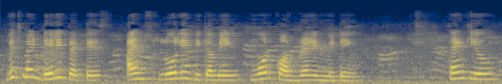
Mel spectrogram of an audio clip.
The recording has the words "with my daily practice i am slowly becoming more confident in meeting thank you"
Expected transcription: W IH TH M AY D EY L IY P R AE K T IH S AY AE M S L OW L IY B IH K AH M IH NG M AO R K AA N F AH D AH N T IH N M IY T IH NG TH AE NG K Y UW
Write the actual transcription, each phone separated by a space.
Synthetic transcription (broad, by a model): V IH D M AY D EY L IY P R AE K T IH S AY M S L OW L IY B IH K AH M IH NG M AO R K AA N F AH D AH N T IH N M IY T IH NG T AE NG K Y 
